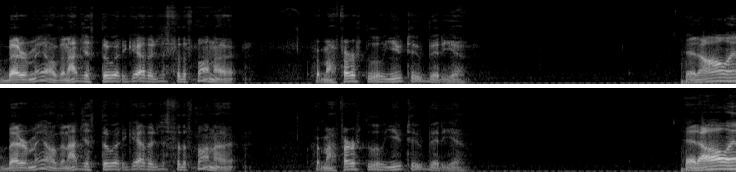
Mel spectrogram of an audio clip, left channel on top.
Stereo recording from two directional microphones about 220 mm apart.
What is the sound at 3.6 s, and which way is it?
Speech, 15° right (ahead or behind).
